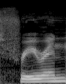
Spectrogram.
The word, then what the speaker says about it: Frieren: beautiful also listen I I know it's pronounced frein but I don't know frein sounds better so I'm going to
